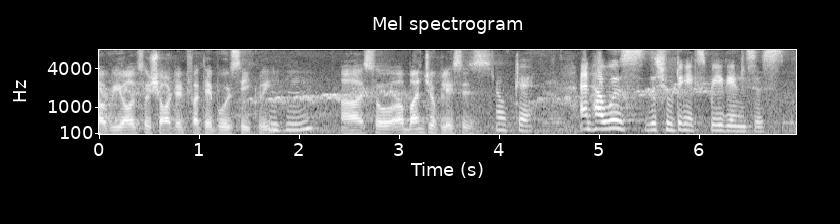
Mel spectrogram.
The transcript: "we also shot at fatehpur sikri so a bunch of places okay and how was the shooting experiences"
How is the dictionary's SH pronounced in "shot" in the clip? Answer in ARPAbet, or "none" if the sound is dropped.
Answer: SH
